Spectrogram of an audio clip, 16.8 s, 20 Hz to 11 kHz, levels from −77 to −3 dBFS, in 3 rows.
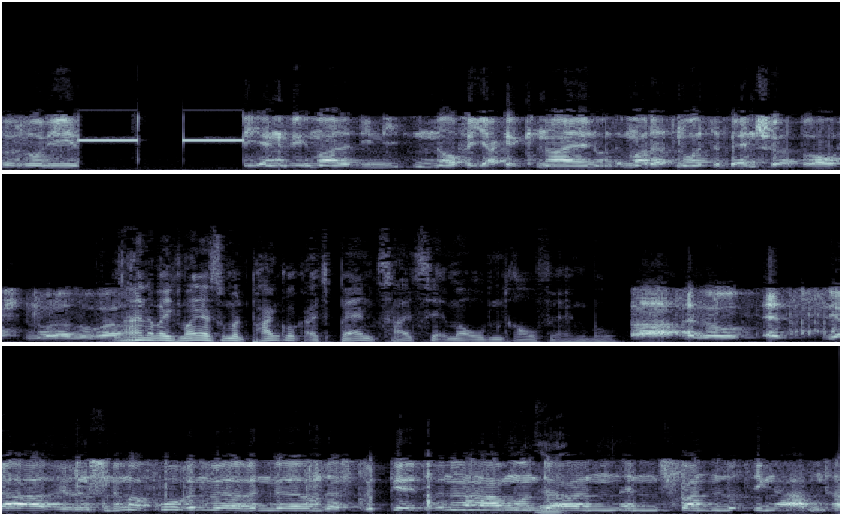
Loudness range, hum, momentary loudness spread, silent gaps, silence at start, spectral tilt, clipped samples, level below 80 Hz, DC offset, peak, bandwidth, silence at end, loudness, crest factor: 6 LU; none; 12 LU; none; 0 s; -5 dB/octave; under 0.1%; -56 dBFS; under 0.1%; -2 dBFS; 7.4 kHz; 0 s; -22 LUFS; 20 dB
